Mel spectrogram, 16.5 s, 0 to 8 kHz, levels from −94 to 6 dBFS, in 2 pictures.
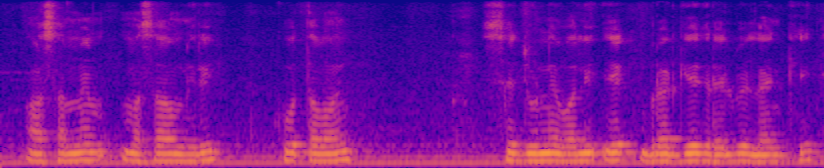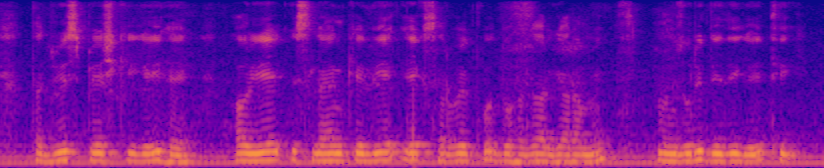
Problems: none marked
